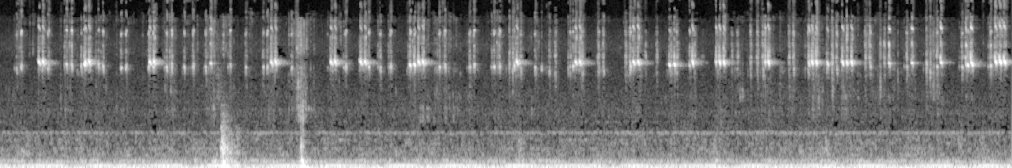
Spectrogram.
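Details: Multiple crickets keep up high, scratchy chirps in uneven pulses, some longer trills among short bursts, over a constant low droning hum, with a couple of brief soft thumps early on.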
